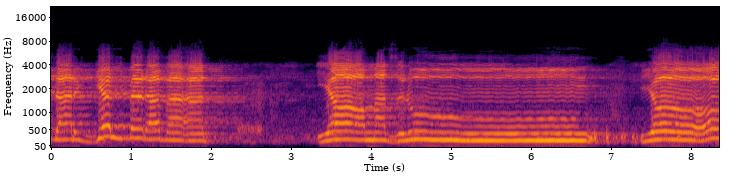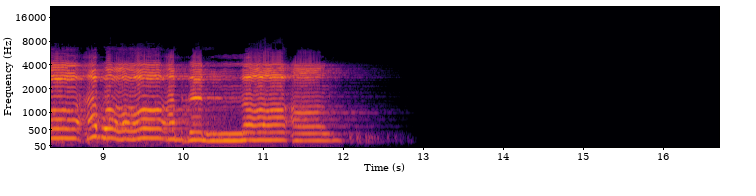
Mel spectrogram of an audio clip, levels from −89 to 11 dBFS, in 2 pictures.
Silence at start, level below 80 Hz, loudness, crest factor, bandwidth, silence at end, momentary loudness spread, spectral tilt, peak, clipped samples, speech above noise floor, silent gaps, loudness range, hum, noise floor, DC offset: 0 s; -54 dBFS; -13 LUFS; 16 dB; 6.6 kHz; 4.7 s; 14 LU; -6.5 dB/octave; 0 dBFS; under 0.1%; 47 dB; none; 6 LU; none; -61 dBFS; under 0.1%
